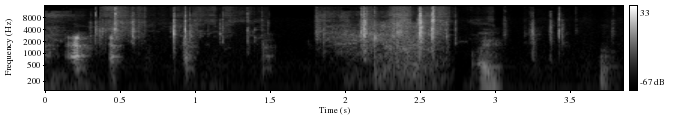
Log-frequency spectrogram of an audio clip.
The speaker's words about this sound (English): My headset is picking up every turning of every paper. Yeah, it must have a different noise gate settings.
